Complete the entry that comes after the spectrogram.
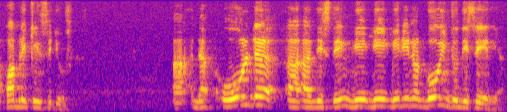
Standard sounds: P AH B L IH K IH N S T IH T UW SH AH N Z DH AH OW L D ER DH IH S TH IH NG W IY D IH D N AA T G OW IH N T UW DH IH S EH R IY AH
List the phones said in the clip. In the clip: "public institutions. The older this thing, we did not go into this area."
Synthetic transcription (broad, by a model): P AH B L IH K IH N S T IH T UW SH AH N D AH OW L D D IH S T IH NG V IY D IH D N AA T G OW IH N T UW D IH S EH R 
